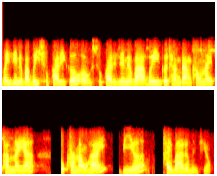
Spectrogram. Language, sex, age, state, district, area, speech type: Bodo, female, 18-30, Assam, Chirang, urban, conversation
